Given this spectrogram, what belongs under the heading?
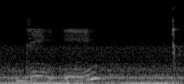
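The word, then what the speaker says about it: Babatunde: The famed African drummer Babatu, now I hope I'm saying this right. It's Babatundé. And then the next one is, I believe, Olatunji. I'm gonna spell it out.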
